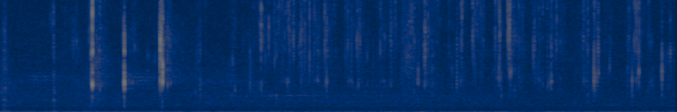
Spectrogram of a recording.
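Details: Sphynx cat chewing meat: bursts of crisp clicking bites, a quick cluster early, then softer, sparser squishy chews, all over a constant deep background hum indoors.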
